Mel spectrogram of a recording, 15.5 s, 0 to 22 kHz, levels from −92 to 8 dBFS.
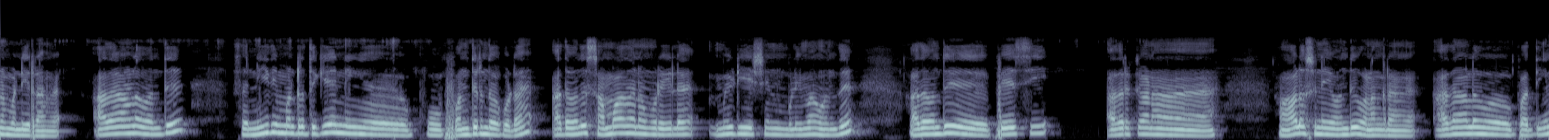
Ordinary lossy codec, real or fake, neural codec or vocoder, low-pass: none; real; none; 7.2 kHz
